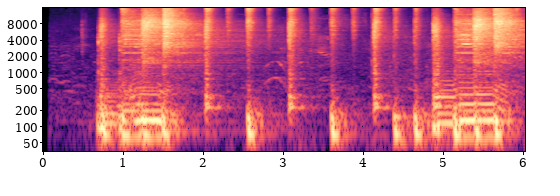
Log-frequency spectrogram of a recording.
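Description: Live band playing a pop-rock song on stage: drum kit, bass and electric guitar come in together under a second in, with a run of sharp accented hits on the drums.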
